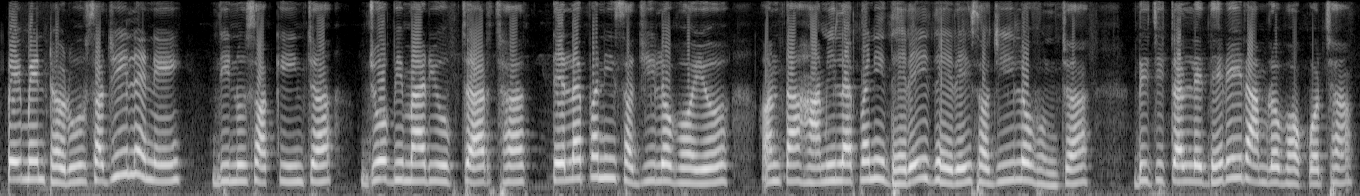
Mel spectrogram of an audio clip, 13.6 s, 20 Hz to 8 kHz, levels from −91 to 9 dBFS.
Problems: none marked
